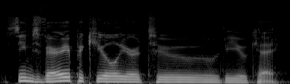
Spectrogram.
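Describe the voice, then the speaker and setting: A man from Wisconsin hosts a podcast with a very low, mellow voice. He is curious and strings several questions together while chatting casually. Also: lively intonation, unhurried, clean tone. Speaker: podcast host. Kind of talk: casual interview chat.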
